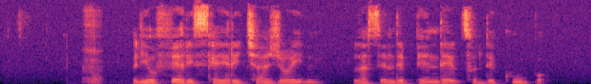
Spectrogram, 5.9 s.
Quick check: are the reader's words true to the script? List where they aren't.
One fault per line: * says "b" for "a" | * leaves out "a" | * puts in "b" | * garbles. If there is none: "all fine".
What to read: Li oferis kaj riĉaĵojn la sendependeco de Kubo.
all fine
